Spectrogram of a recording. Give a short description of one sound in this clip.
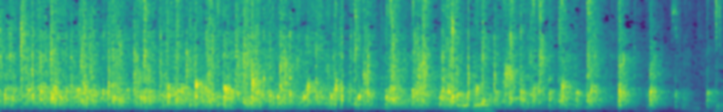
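An audience applauds loudly in a room, then the clapping fades.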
